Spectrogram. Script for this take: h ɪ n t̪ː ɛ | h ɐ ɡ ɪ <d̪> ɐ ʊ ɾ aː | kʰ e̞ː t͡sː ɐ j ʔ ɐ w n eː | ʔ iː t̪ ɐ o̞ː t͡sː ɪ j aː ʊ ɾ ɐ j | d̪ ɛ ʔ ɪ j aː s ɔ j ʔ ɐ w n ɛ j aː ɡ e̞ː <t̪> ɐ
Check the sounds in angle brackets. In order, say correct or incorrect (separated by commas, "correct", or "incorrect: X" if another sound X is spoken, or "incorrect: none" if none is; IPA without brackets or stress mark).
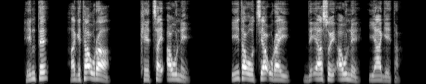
incorrect: t̪, correct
